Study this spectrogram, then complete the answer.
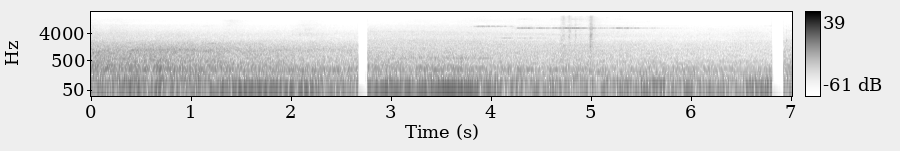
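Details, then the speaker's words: Inside a moving car: deep, steady road roar and hum resembling a droning wheel bearing, with vibration, caused by a deformed tire that visibly hops. "Aqui o que faz o pneu trepidar. Ó a deformação que ele tem aqui, ó. Ó como ele pula."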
